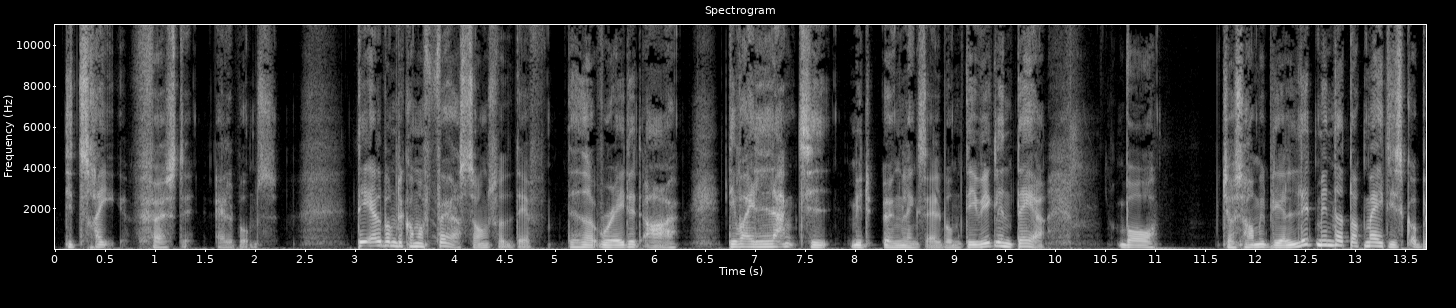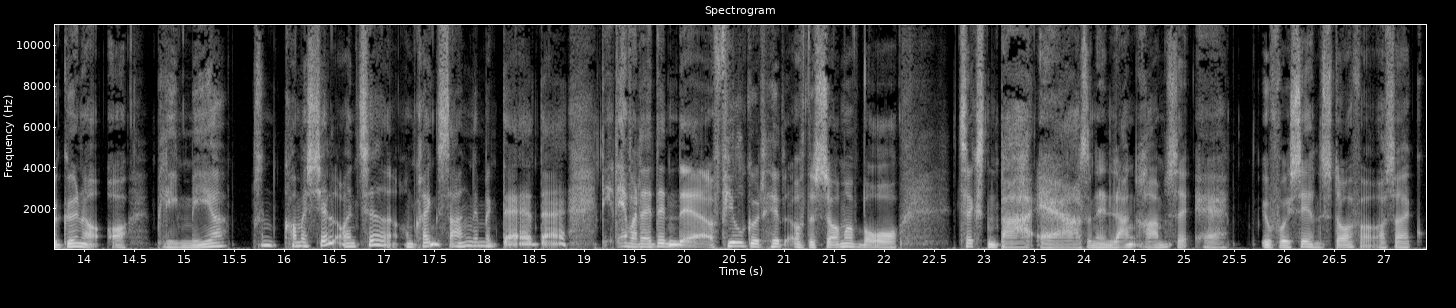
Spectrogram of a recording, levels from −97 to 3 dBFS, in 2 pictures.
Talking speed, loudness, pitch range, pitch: 170 wpm, -22 LUFS, 105-175 Hz, 130 Hz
